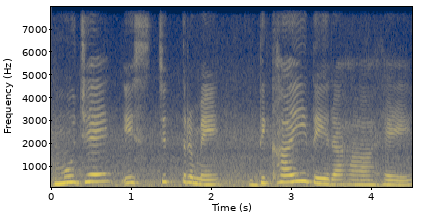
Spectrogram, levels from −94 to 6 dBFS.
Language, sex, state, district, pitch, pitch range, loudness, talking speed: Hindi, female, Madhya Pradesh, Dhar, 240 Hz, 200-290 Hz, -14 LUFS, 105 wpm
